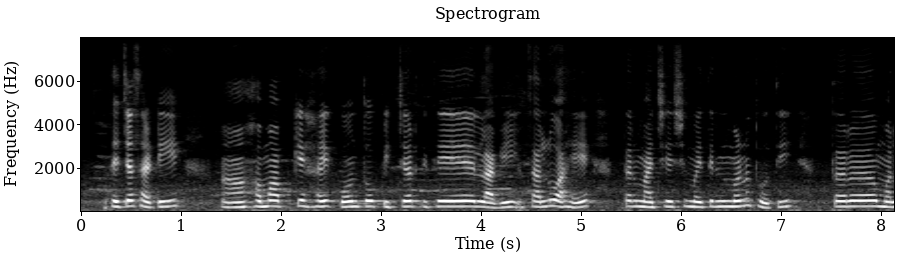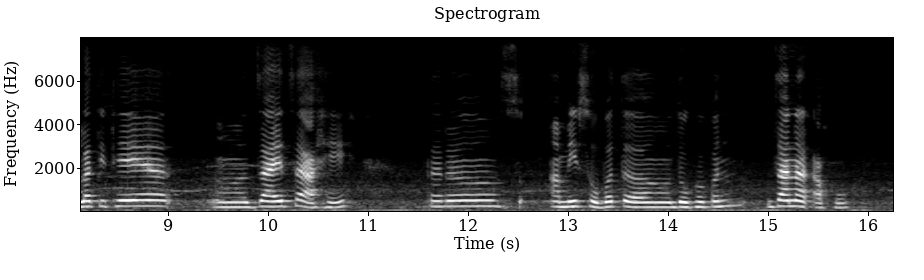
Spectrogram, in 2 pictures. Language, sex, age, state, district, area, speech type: Marathi, female, 30-45, Maharashtra, Thane, urban, spontaneous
